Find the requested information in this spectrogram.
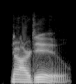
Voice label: "nardoo", American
